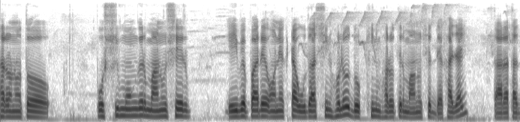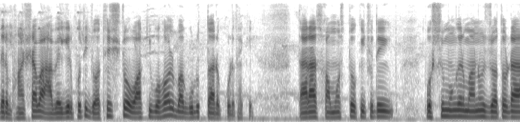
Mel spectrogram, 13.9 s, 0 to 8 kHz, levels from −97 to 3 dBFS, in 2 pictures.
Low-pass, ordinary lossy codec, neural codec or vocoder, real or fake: 7.2 kHz; none; none; real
